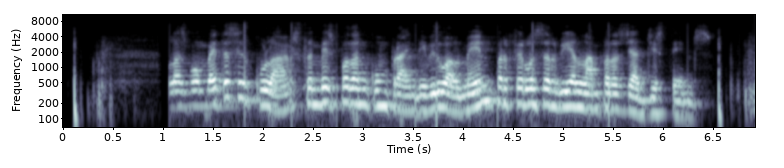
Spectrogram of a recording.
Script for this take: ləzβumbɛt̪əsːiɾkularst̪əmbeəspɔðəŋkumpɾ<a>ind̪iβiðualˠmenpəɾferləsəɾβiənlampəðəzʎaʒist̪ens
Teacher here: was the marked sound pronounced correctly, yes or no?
yes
